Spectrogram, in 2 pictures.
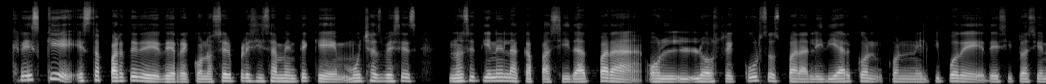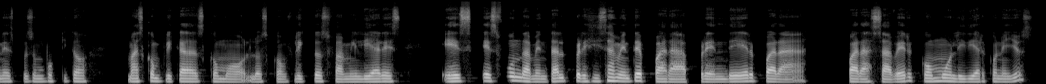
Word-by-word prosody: ¿Crees 205 +2 +1
que 255 +3 +1
esta 165 +5 0
parte 175 -1 +3
de 145 -5 +4
de 130 0 +4
reconocer, 130 +4 0
precisamente, 150 0 0
que 130 -6 +1
muchas 150 +4 -1
veces 155 +2 -1 0.3
no 150 +1 +3
se 175 +2 -2
tiene 165 0 +1
la 155 -2 +3
capacidad 130 -1 -1
para 140 -8 +3
o 135 0 +1
los 130 +1 +1
recursos 155 +4 -2
para 135 -5 +1
lidiar 130 +2 0
con 145 -2 -2
con 130 -1 -5
el 125 0 -6
tipo 145 +2 -1
de 135 -3 -1
de 135 -1 -1
situaciones, 130 0 -4
pues, 130 -1 -10
un 135 0 -3
poquito 145 0 -4 0.4
más 135 +1 0
complicadas 135 -3 0
como 125 -3 -2
los 125 0 -4
conflictos 130 +3 -4
familiares, 130 +2 0 0.3
es 145 +1 +1
es 155 -1 0
fundamental 145 -6 +2
precisamente 150 +1 +2
para 130 -6 +1
aprender, 125 +5 0
para 125 -5 +1 0.4
para 125 -2 +3
saber 135 +6 0
cómo 150 +1 +2
lidiar 130 0 -1
con 135 -2 -3
ellos? 160 +12 -4
140 Hz, 145 wpm, -22 LUFS, 130-150 Hz, 0.4 s, de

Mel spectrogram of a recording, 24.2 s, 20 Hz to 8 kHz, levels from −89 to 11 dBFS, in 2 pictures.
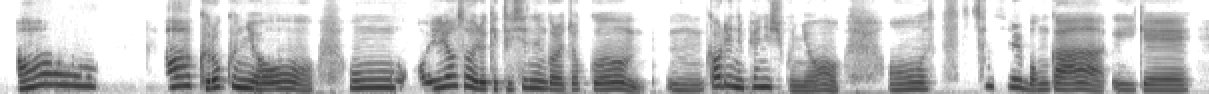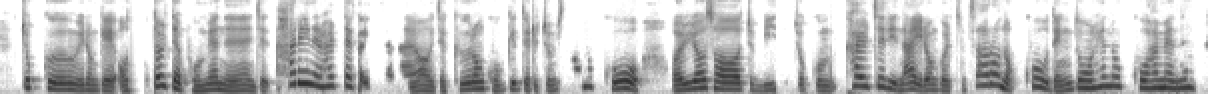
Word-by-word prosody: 아. 215 - +2 1.5
아 295 +3 +5
그렇군요. 245 -2 +5
어 230 +5 +1 0.2
얼려서 265 +7 +3
이렇게 205 -1 +3
드시는 220 +3 0
걸 185 -2 0
조금 190 -3 -1 0.2
음 170 0 -6
꺼리는 285 0 +2
편이시군요. 165 - -2 0.5
어 195 +3 -2
스 200 - -18 0.3
사실 280 -3 -3
뭔가 185 -2 +1
이게 170 -1 -4 0.4
조금 210 -7 +1
이런 165 0 -3
게 160 -1 +1
어떨 160 - -1
때 235 -4 +5
보면은 165 0 -1
이제 150 0 -6
할인을 355 -4 +3
할 295 +1 -3
때가 295 -4 -1
있잖아요. 150 +1 -5
이제 150 +1 -7
그런 200 +7 0
고기들을 170 -1 -5
좀 160 0 -7
사 - - -15 0.2
놓고 230 -8 +2 0.3
얼려서 200 +2 +3
좀 180 -6 -11
밑 175 +4 -6
조금 160 -2 -7
칼질이나 265 - 0
이런 170 -1 -1
걸 160 -2 -3
좀 165 - -19
썰어 325 0 -2
놓고 255 -2 0
냉동을 230 - +1
해 285 - +1
놓고 280 -5 -1
하면은 240 0 +2
200 Hz, 245 characters per minute, -20 LUFS, 170-250 Hz, 1.5 s, 아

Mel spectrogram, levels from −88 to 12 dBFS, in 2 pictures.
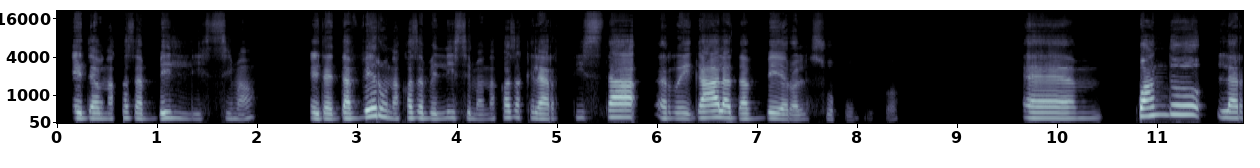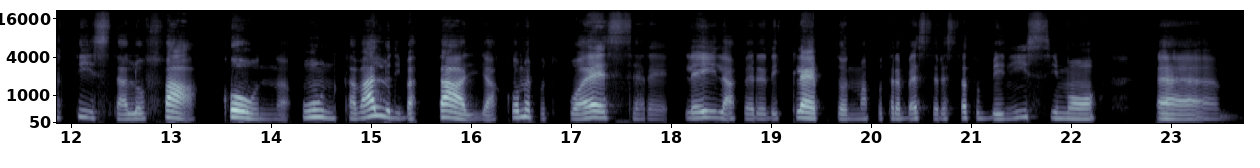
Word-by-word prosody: Ed 200 -1 -1
è 195 - +3
una 185 -1 -5
cosa 205 -3 -6
bellissima, 180 -1 -7 0.5
ed 190 -2 -2
è 185 -1 +1
davvero 210 +9 +5
una 190 -7 -6
cosa 200 0 -3
bellissima, 195 -1 -11
una 175 +2 -18
cosa 220 +2 -5
che 220 - -16
l'artista, 220 +5 +3 0.2
regala 210 +3 +3
davvero 185 -3 -2
al 160 +2 -9
suo 160 -2 -21
pubblico. 185 +8 -37 1.3
Ehm, 200 -1 0 0.3
quando 320 +2 +5
l'artista 210 -3 -5
lo 185 +2 -9
fa 205 +1 0 0.2
con 180 -8 +2
un 230 -2 -5
cavallo 230 +8 0
di 200 -4 -19
battaglia, 180 -5 -1
come 230 +2 -6
è - - -22
potuto 180 -3 -13
essere 185 -5 -3
"Layla" 205 0 -7
per 180 -1 -16
Eric 180 +1 -18
Clapton, 190 -5 -2
ma 175 0 -20
potrebbe 185 0 -15
essere 180 -2 -15
stato 200 +2 -14
benissimo, 190 -1 -11 0.6
ehm 175 -1 -7
195 Hz, 110 wpm, -22 LUFS, 180-215 Hz, 1.3 s, davvero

